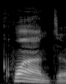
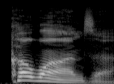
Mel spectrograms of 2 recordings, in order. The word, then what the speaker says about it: Kwanzaa: Talking about Kwanzaa, or as I pronounced it the first time, Kwanzaa. I don't know why I added a letter, but that's what we do in Alabama.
